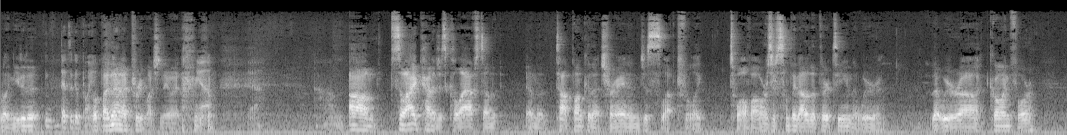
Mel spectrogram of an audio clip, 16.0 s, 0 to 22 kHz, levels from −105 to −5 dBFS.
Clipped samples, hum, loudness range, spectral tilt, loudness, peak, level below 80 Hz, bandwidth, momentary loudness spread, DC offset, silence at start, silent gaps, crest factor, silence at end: under 0.1%; none; 4 LU; -4 dB/octave; -19 LUFS; -2 dBFS; -38 dBFS; 16.5 kHz; 20 LU; under 0.1%; 0 s; none; 18 dB; 0 s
